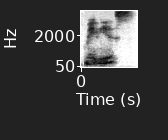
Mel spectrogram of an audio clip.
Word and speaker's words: Moebius: and has Moebius syndrome, which is that how you say it, Moebius?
